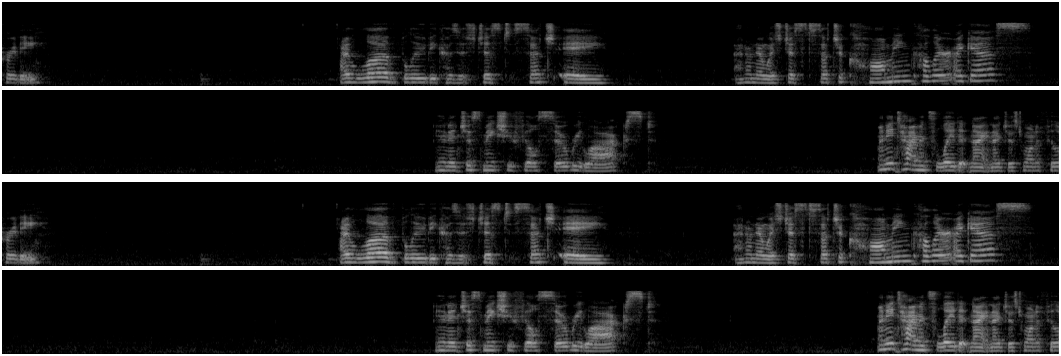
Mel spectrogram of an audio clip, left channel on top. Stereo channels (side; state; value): left; quieter; 3.7 dB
